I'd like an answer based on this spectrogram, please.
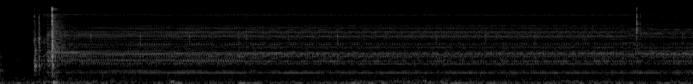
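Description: A button click about half a second in, then the Aiwa HS-J505 cassette walkman's motor and tape mechanism running with a steady whine.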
